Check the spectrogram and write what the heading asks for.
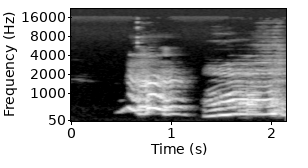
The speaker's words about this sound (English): That's her breathing through a champagne bong, by the way.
